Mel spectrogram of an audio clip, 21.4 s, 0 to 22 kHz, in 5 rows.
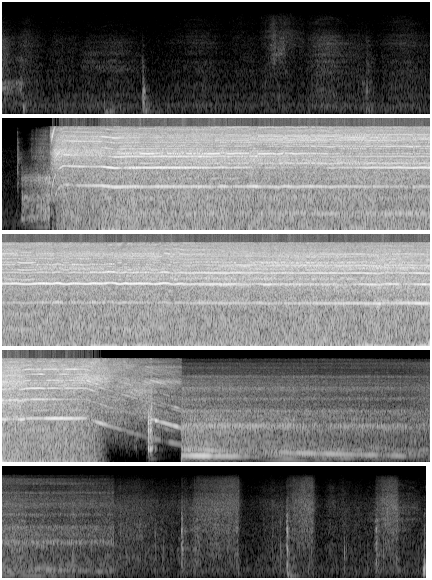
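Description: Handheld router with a 3/4-inch straight bit cutting a dado for T-track in plywood. It starts about four seconds in, runs loud at a steady high pitch for about nine seconds, then is switched off and winds down with a falling pitch.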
